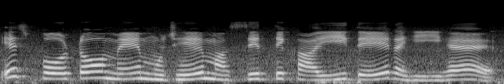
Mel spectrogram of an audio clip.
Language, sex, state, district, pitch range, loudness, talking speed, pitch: Hindi, female, Madhya Pradesh, Katni, 220-265 Hz, -13 LUFS, 105 wpm, 245 Hz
